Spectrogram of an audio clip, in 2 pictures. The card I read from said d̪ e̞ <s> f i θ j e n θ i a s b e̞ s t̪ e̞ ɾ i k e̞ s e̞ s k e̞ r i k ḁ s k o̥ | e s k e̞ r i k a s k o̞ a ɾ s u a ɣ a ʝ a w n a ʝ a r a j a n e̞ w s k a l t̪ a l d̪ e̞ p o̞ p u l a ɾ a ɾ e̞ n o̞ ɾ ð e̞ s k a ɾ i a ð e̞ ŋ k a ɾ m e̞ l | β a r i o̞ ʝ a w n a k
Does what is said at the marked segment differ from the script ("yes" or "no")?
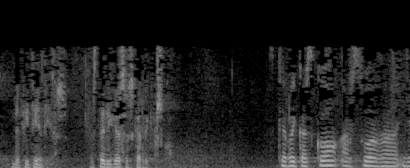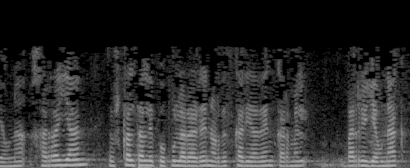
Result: yes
